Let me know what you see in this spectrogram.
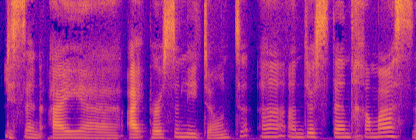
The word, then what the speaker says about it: Hamas: Hamas. Rightly pronounced Hamas, but not to be confused with Hummus, is an acronym of Harakat al-Muqawama al-Islamiyya, Islamic Resistance Movement.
